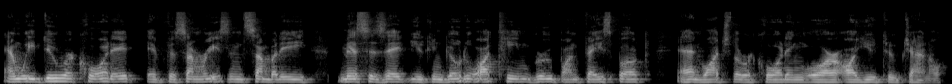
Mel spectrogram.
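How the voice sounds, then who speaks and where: A man hosting a weekly team video call, his voice hoarse from laryngitis, rambling with fillers and restarts. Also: mid-range voice, level tone, moderate pace, few pauses, darkish tone. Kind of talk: casual team announcements.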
